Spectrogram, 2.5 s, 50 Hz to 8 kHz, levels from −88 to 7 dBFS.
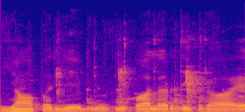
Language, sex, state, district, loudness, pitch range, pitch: Hindi, male, Uttar Pradesh, Shamli, -15 LUFS, 130-135 Hz, 135 Hz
